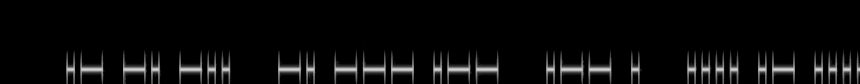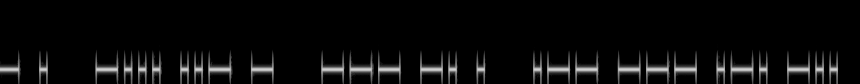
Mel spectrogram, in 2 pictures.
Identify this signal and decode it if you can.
Morse code, heard as a keyed tone, about 17 wpm, 700 Hz. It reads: AND NOW WE HAVE BUT ONE WORD
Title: Sentences from Top 1500 Words 17wpm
